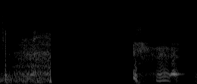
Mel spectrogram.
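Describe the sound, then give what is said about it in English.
Two harsh coughs with a short silent gap between them, each a rough burst lasting about half a second, the second slightly more voiced. “And support my cough.”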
